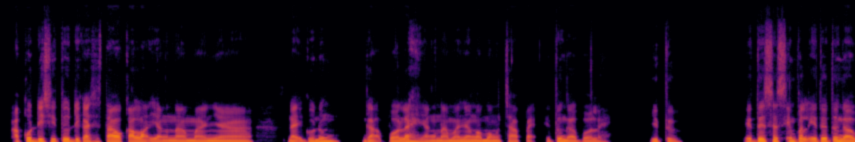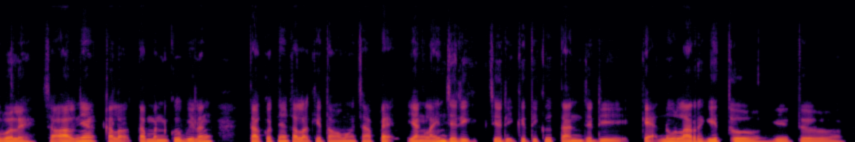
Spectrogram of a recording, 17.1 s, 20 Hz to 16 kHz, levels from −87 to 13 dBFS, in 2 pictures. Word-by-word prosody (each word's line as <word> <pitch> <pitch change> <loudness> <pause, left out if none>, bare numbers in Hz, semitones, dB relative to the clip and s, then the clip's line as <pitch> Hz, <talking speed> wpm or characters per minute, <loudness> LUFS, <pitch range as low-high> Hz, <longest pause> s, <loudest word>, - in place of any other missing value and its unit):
aku 150 +9 +4
di 135 - +5
situ 190 +7 +3
dikasih 120 -4 0
tahu 150 0 +7
kalau 125 +5 +5
yang 140 -5 0
namanya 120 -1 +1 0.3
naik 120 +1 0
gunung, 160 +6 +1 0.2
nggak 125 +1 -1
boleh 135 +6 +3
yang 130 -4 -2
namanya 125 +3 +2
ngomong 120 0 +2
capek, 110 -2 -4
itu 125 +3 -1
nggak 110 -7 +2
boleh, 105 -3 -4 0.4
gitu. 110 -4 -3 0.7
Itu 150 +6 +5
sesimpel 165 -2 +2
itu 165 +1 +6
tuh 185 +2 +4
nggak 120 -2 +5
boleh. 110 -3 +1
Soalnya 155 +6 +2
kalau 150 0 -1
temenku 140 +4 0
bilang 135 +6 0 0.4
takutnya 135 +7 0
kalau 135 -4 +1
kita 125 0 -6
ngomong 115 0 -3
capek 115 +9 -3
yang 130 -1 +1
lain 160 +10 +1
jadi 125 -8 +1 0.2
jadi 135 +2 -3
ikut-ikutan, 135 -2 -2
jadi 120 0 -3 0.2
kayak 135 +1 -2
nular 150 -1 +2
gitu, 120 -7 0
gitu. 120 -3 -4
125 Hz, 160 wpm, -23 LUFS, 120-150 Hz, 0.7 s, tahu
